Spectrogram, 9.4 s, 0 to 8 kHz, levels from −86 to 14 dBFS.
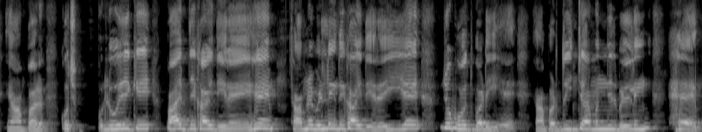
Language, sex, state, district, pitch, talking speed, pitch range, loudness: Hindi, male, Chhattisgarh, Kabirdham, 225 Hz, 175 wpm, 195-245 Hz, -22 LUFS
